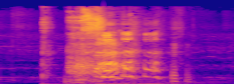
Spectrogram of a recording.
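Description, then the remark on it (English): A voice mimics someone gasping for air: a sharp intake, then a long, strained, breathy burst and a couple of short ragged huffs, fairly loud, with no words. “And she's just kind of gasping.”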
